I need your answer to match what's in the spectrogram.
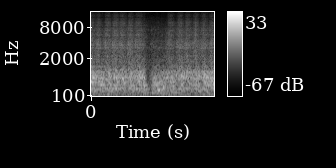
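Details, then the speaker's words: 1961 Chevrolet Biscayne, 235 inline-six, 3-speed manual, sat 30+ years in junkyard: steady rhythmic cranking with no firing; valves all moving, fuel in carburetor, so a timing issue is suspected; cranks but won't start. "so we don't have a stuck valve we have fuel in the carburetor it's got to be a timing issue just has to be there's no other option so it's got to be a timing issue"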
